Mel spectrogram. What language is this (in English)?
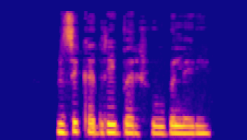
Pashto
